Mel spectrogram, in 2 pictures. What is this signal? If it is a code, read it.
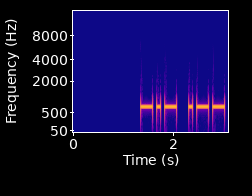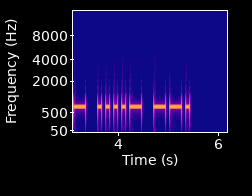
Morse code, heard as a keyed tone, about 15 wpm, 700 Hz. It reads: KJ4G
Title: USA Call Signs - 4 Characters - 15wpm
